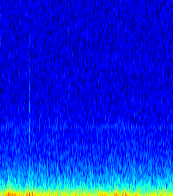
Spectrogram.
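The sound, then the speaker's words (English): Wind buffeting a microphone outdoors on a Civil War battlefield, a steady, muffled low rumble that pulses slightly, with no talk. “All right, let's get you out of the wind and start getting back towards cars.”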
